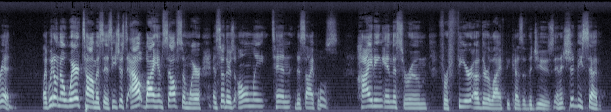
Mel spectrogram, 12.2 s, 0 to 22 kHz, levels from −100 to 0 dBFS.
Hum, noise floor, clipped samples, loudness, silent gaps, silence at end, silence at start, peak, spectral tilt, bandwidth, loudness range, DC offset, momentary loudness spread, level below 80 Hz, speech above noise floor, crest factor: none; -60 dBFS; under 0.1%; -26 LUFS; none; 0.2 s; 0 s; -6 dBFS; -3.5 dB/octave; over 20 kHz; 8 LU; under 0.1%; 13 LU; -60 dBFS; 33 dB; 22 dB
